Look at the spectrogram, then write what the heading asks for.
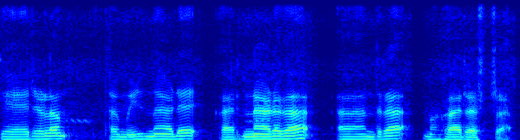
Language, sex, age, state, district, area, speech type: Malayalam, female, 60+, Kerala, Wayanad, rural, spontaneous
